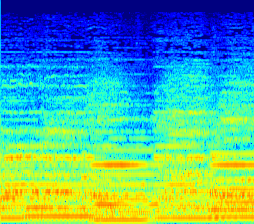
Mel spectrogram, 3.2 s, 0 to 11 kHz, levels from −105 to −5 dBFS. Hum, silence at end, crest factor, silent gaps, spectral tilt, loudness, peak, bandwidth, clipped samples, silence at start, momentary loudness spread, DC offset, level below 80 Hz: none; 0 s; 14 dB; none; -9.5 dB/octave; -29 LUFS; -14 dBFS; 7 kHz; under 0.1%; 0 s; 4 LU; under 0.1%; -40 dBFS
